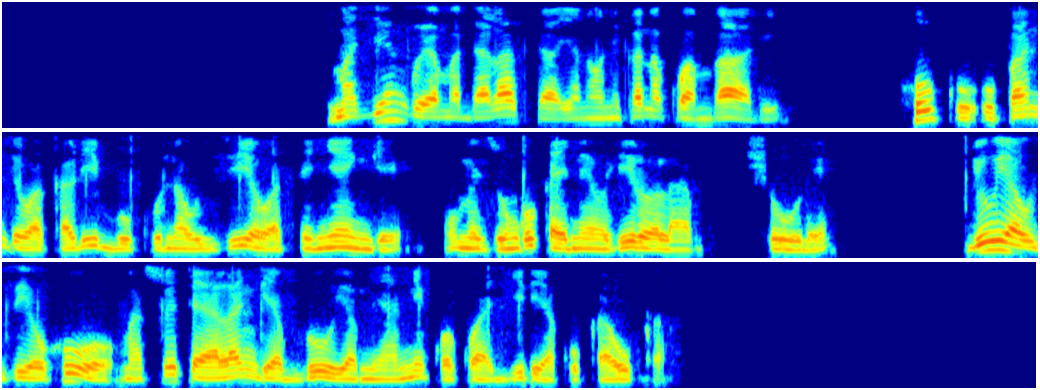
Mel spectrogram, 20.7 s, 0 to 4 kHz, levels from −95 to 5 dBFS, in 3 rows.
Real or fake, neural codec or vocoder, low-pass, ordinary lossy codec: real; none; 3.6 kHz; AAC, 32 kbps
